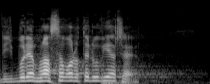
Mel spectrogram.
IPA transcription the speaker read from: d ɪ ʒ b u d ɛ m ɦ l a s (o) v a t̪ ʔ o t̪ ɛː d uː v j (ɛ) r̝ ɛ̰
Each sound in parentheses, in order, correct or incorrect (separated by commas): correct, correct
